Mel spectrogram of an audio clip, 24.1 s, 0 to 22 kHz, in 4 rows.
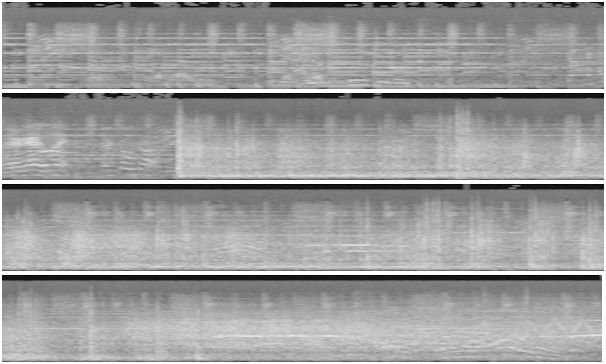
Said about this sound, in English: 378-foot building, which set a world record for the tallest reinforced concrete building ever exploded, or imploded rather, in this case, in 2009. Here's a clip of that.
